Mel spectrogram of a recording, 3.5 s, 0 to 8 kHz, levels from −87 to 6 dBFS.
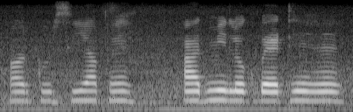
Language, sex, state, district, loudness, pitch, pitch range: Hindi, female, Jharkhand, Palamu, -17 LUFS, 205 Hz, 200-210 Hz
